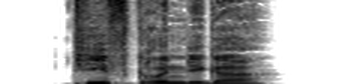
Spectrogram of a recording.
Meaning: 1. comparative degree of tiefgründig 2. inflection of tiefgründig: strong/mixed nominative masculine singular 3. inflection of tiefgründig: strong genitive/dative feminine singular
- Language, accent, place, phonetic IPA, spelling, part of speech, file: German, Germany, Berlin, [ˈtiːfˌɡʁʏndɪɡɐ], tiefgründiger, adjective, De-tiefgründiger.ogg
